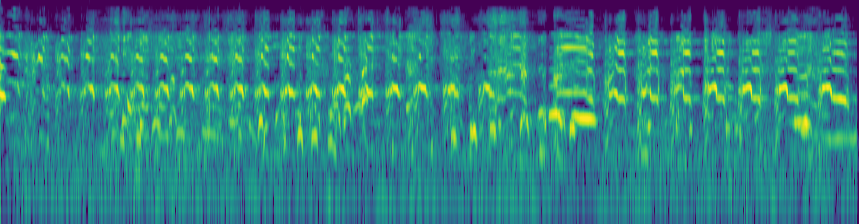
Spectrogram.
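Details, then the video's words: Gulls at the beach: a loud chorus of harsh, ringing calls rich in harmonics, overlapping and repeated rapidly at about three to four per second throughout, several birds calling at once. "seagull voice, seagull at beach"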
